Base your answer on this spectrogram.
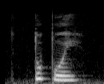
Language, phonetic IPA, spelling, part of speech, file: Russian, [tʊˈpoj], тупой, adjective, Ru-тупой.ogg
- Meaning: 1. dull, blunt 2. obtuse 3. dull, stupid 4. apathetic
